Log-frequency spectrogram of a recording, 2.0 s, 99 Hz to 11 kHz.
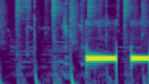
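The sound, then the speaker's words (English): A few low thumping beats give way to a telephone ringback tone: two steady, loud purring rings with a short gap between them, as the Opinion Line on Cork's 96 FM radio station places a call to a listener. “Now, someone's at the end of this phone line.”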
